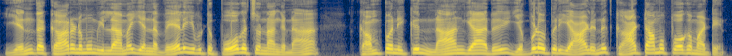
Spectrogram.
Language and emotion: Tamil, angry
